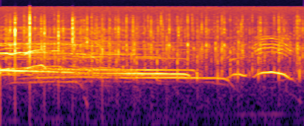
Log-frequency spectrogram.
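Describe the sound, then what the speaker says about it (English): An outdoor crowd at a Pride flag raising outside Somerville City Hall claps and cheers, with applause running steadily while loud voices and shouts carry over it. "Please give another round of applause"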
